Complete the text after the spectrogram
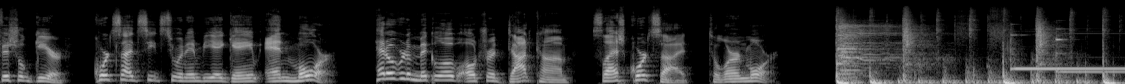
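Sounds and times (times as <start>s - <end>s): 
speech: 0.0s - 7.8s
doorbell ringing: 10.1s - 11.2s.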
